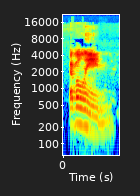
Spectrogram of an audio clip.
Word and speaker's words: Eveline: more time for me eveline as in the ground will story from Dubliners by James Joyce perfect okay i'm getting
